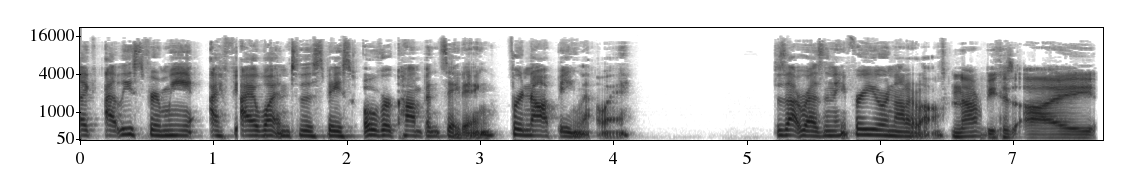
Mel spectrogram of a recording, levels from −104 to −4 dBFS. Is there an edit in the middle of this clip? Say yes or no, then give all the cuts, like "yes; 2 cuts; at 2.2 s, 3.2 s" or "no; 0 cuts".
yes; 2 cuts; at 1.2 s, 6.7 s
